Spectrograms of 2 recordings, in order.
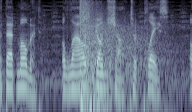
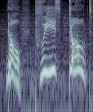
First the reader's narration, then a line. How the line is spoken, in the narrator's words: I screamed at the top of my lungs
